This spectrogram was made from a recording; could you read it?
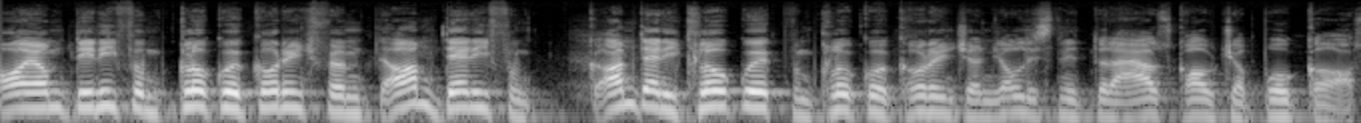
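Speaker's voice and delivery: put-on South African accent. Trying out accents for a podcast intro, in a South African accent. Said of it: "South Africa".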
